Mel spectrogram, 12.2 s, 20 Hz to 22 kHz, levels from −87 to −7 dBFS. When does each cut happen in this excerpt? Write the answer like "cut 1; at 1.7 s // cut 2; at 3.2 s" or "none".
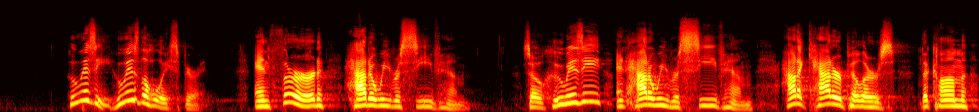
cut 1; at 3.1 s // cut 2; at 7.6 s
